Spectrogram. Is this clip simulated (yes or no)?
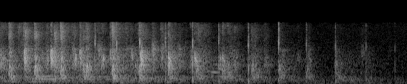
no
